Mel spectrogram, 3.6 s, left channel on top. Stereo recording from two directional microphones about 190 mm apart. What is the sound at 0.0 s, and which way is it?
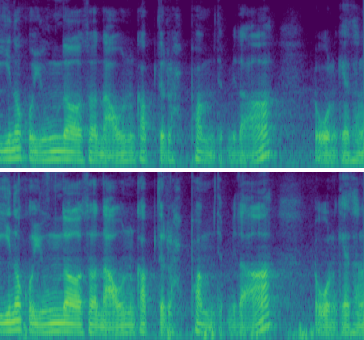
Speech, 25° right (ahead or behind).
